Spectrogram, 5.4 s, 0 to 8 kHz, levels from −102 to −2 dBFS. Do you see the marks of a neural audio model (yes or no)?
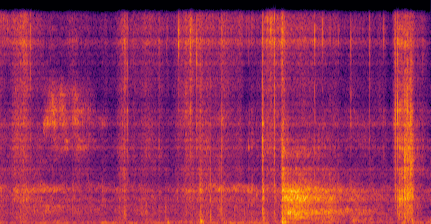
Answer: yes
